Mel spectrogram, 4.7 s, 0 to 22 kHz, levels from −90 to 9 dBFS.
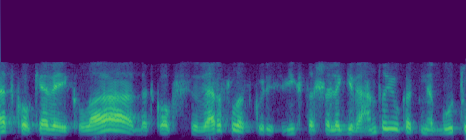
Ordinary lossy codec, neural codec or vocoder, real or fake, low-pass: MP3, 32 kbps; none; real; 3.6 kHz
